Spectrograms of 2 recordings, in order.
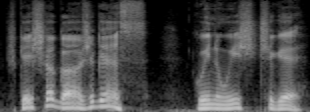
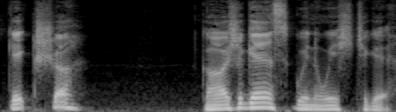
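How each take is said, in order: First: The phrase is spoken at a faster pace. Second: The phrase is spoken at a slower pace.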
